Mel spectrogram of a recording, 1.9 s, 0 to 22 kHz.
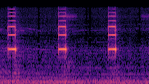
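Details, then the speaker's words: Bayangtoys X16 brushless quadcopter in flight with headless mode switched on: short high beeps repeat evenly about every 0.6 seconds over a faint motor hum. "so let's try the Headless mode pressing this button here yep that annoying beeping"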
